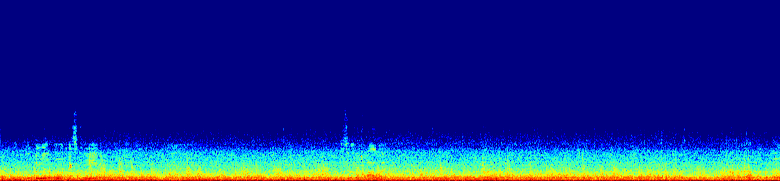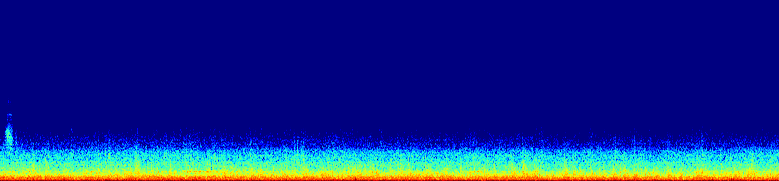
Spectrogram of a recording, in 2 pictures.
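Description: Steady road and wind noise inside a vehicle cabin at motorway speed: an even, unbroken low rumble with a hiss on top. There are a few faint, brief high ticks.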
